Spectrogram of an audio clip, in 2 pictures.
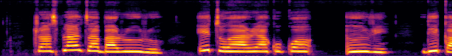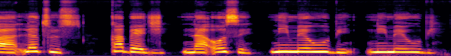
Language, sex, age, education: Igbo, female, 15-29, tertiary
